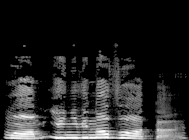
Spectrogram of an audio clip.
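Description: A woman's voice: sits high, sing-song, measured pace, voice pushed up. A woman reading an audiobook voices a small girl who whines and pleads with her mother. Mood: pleading. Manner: whiny, insistent. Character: little girl, pleading and guilty.

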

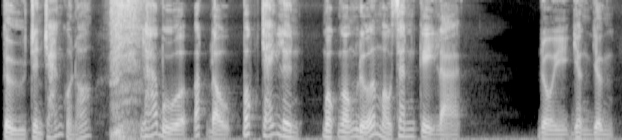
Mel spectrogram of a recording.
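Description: A man's voice: mid-range voice, lively intonation, unhurried, dark tone. A man telling a scripted horror story with dramatic, tense delivery. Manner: dramatic, tense storytelling with rising and falling intensity. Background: faint background music.

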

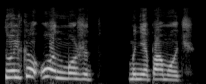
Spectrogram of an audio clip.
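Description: Woman playing a suspicious young woman, hissing, interrogating, high voice, audiobook. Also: lively intonation, a little slow, dry recording, clean studio sound. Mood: defensive. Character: hostile secretive young woman, sharp and suspicious.

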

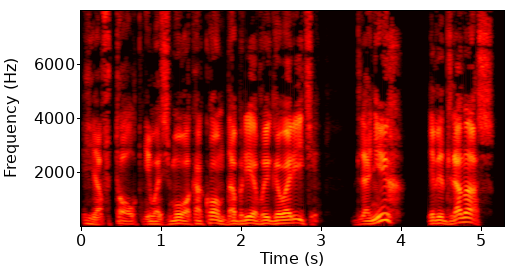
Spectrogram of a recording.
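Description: A man voicing a weary old sea captain in an audiobook, speaking in a booming, grim and forceful manner. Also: lively intonation, normal speed, dry recording, studio quality. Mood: bitter.

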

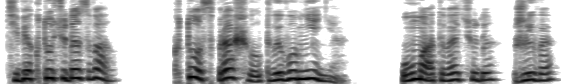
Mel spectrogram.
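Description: A woman voicing a harsh stepmother who scolds coarsely, with a husky voice. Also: on the high side, moderate pace, dark tone. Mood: scolding.

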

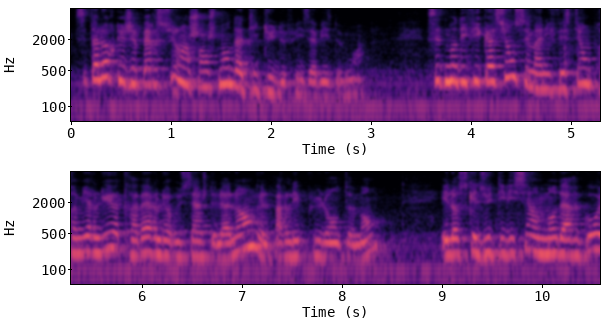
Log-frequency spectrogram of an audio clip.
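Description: An Argentine woman, a researcher speaking at a public debate, reads her conference talk from notes in a measured way with small restarts. Her voice is mid-range, with slight background noise.

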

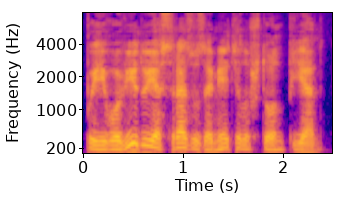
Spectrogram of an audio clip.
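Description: A man's voice: low-pitched, lively intonation, brisk, dry recording. A man voicing a grieving beaten mother. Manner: sorrowful, pleading storytelling.

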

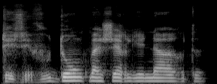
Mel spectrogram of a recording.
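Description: A woman's voice: deep voice, animated, vocal fry, full character voice. A woman reading an audiobook, voicing a primly dressed young townswoman who corrects her friend and speaks impetuously. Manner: bossy, quick.

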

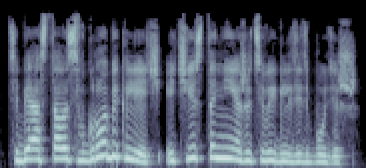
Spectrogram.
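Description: A blunt, protective young student, scornful toward his rivals, as a woman reads him. The voice stays mellow and close to the reader's own, with a slightly lowered tone. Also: expressive, moderate pace, lightly acted.

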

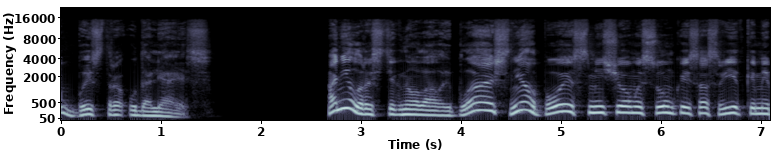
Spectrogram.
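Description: A man reading a story aloud as an audiobook narrator, with expressive storytelling. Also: on the high side. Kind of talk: scripted narration.

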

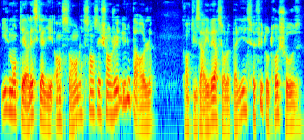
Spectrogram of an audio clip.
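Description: Man reading an old novel aloud, steady measured pace, darkish mellow voice. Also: fairly low pitch, slightly rough. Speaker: audiobook narrator. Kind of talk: scripted narration.

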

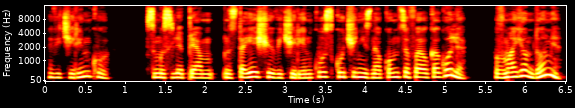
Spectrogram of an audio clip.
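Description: A woman voicing an impulsive, emotional young woman who speaks up loudly and complains in an audiobook. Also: medium pitch, normal speed, no room sound, clean studio sound, lightly acted. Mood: excitable. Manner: excitable, complaining, raised voice.

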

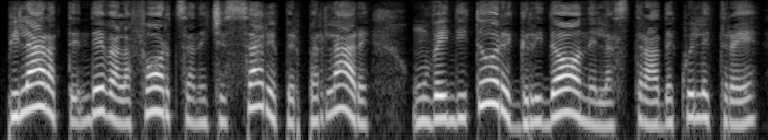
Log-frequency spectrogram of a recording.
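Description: A woman reading a novel aloud in a measured way, in a dull lo-fi recording. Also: fairly high pitch, warm tone, dry recording. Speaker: audiobook reader. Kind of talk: literary audiobook narration.

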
